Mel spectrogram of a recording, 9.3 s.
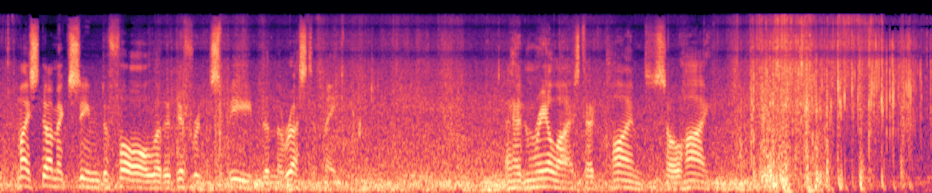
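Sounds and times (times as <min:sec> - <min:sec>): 
speech: 0:00.2 - 0:03.8, 0:05.0 - 0:08.2
loud wet crunch of body hitting ground: 0:07.4 - 0:09.3.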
